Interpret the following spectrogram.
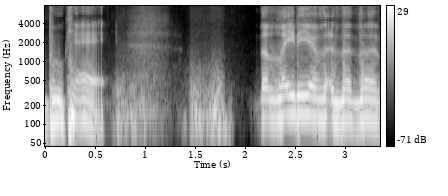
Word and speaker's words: Bucket: Yeah, somebody's already It's It's bucket. Uh, hi synth. Bucket. It's spelled like bucket. B U C K E T. So, everyone would call her B Mrs. Bucket. And she'd be like, "It's Mrs. Bouquet."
